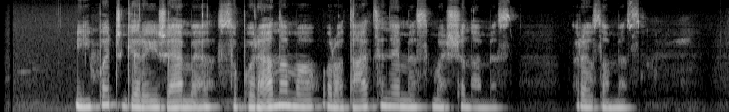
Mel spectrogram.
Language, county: Lithuanian, Šiauliai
